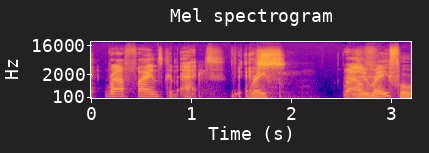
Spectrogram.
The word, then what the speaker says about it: Ralph: If you say Ralph Fiennes, you're wrong. His name is Welsh. It's pronounced Rafe Fiennes.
